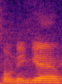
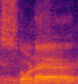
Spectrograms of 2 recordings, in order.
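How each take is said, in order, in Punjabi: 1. ਸ਼ਬਦ ਦੀ ਆਖ਼ਰੀ ਧੁਨੀ 'iai' ਹੈ। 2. ਸ਼ਬਦ ਦੀ ਆਖ਼ਰੀ ਧੁਨੀ 'ai' ਹੈ। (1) "ਕਈ ਸੁਣੀਐ ਬੋਲ ਜਾਂਦੇ ਨੇ" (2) "ਕਈ ਸੁਣੈ ਬੋਲ ਜਾਂਦੇ ਨੇ"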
